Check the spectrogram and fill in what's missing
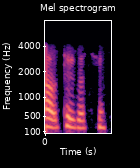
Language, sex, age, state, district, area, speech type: Odia, female, 18-30, Odisha, Koraput, urban, conversation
